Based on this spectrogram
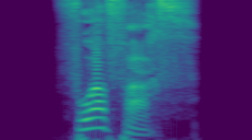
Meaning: genitive singular of Vorfach
- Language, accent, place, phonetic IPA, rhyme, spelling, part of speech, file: German, Germany, Berlin, [ˈfoːɐ̯faxs], -oːɐ̯faxs, Vorfachs, noun, De-Vorfachs.ogg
